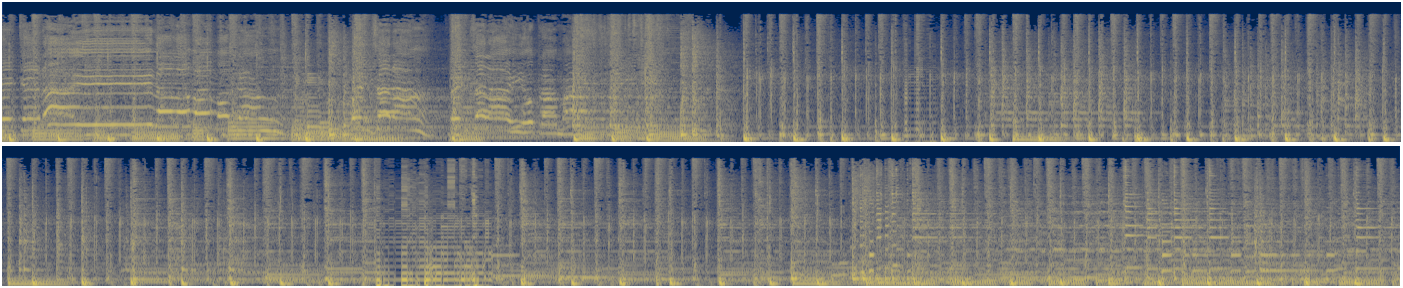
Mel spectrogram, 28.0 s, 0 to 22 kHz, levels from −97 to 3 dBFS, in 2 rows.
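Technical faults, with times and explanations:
9.03–9.37 s and 17.73–18.89 s: robotic sound from repeated short buffers. Both stretches go stiff and metallic with a fixed 188 Hz buzz, likely because audio arrived too seldom and a chunk of about 5.3 ms was replayed for most of each stretch.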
